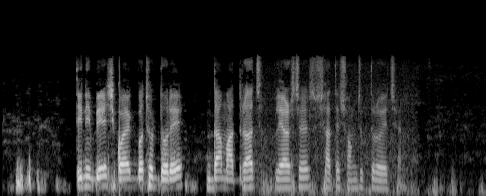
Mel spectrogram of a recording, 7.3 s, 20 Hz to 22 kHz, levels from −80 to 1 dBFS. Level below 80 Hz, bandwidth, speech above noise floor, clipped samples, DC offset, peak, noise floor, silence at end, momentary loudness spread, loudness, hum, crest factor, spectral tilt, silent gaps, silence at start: -52 dBFS; 8 kHz; 28 dB; under 0.1%; under 0.1%; -4 dBFS; -48 dBFS; 0.05 s; 14 LU; -20 LUFS; none; 18 dB; -5 dB/octave; none; 0.25 s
